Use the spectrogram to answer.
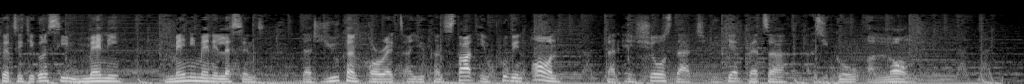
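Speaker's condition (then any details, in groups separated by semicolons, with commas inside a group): No condition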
